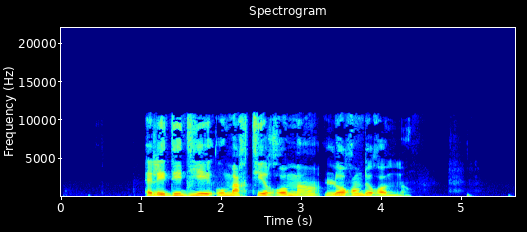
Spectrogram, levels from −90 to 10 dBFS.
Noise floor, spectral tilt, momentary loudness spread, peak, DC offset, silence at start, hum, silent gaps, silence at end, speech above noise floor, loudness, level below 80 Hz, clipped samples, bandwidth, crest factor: -76 dBFS; -5.5 dB/octave; 7 LU; -4 dBFS; under 0.1%; 1.05 s; none; none; 1.35 s; 55 dB; -22 LUFS; -60 dBFS; under 0.1%; 11.5 kHz; 18 dB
